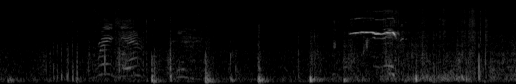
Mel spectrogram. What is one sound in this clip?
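Puppies yelp and whine.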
